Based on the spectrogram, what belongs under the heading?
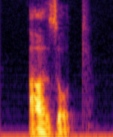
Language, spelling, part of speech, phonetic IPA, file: Polish, azot, noun, [ˈazɔt], Pl-azot.ogg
